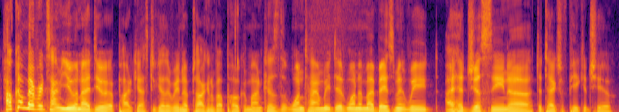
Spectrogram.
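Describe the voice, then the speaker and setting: A man's voice: mid-range voice, animated, fast, hardly any pauses, clear, resonant tone, no echo, studio quality. A man hosting a podcast in a home garage, chatting casually with crude, joking, profane humor. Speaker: podcast host. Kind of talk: casual comedic chat.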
